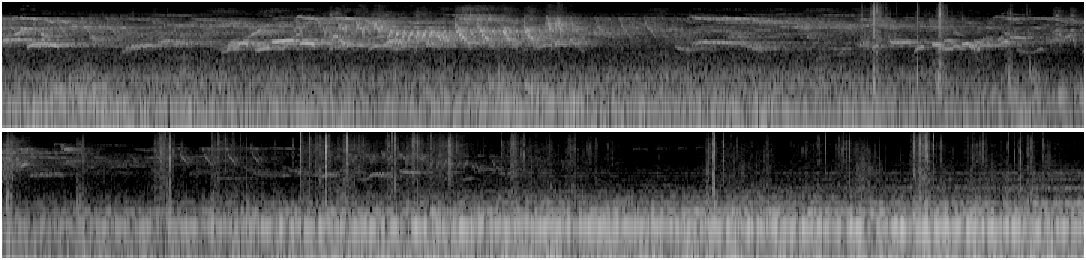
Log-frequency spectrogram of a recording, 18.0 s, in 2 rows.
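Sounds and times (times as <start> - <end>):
low musical drone: 0.0 - 3.4, 8.0 - 18.0
birds chirping: 0.0 - 18.0.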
